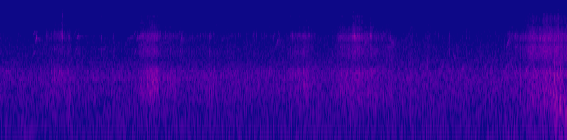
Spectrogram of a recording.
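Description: Sulphur-crested cockatoo giving harsh, raspy screeches, three short bursts about three seconds apart, over a steady background hiss.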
